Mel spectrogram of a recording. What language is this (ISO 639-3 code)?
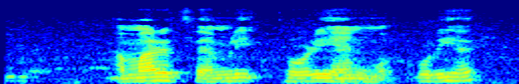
lrk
